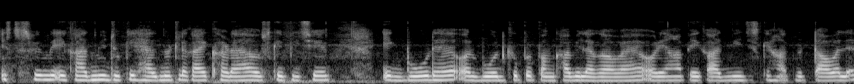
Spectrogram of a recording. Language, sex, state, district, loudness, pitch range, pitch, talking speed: Hindi, female, Bihar, Vaishali, -13 LUFS, 185-200 Hz, 190 Hz, 225 wpm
